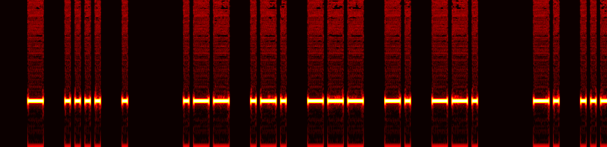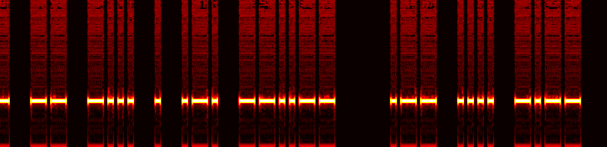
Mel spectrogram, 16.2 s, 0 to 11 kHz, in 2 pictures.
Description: Morse code, heard as a keyed tone, about 18 wpm, spaced as for 15 wpm, 1000 Hz. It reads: THE WRONG NUMBER, WHY
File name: qotdfiles / 15wpm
